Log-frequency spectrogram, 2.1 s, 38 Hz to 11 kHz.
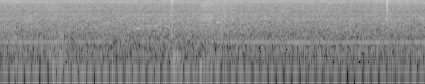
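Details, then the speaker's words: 2011 Kia Sorento idling after repair: low, even hum with a faint steady tone, and the years-long clicking at the gear shifter when the brake is pressed is gone; fixed with an O-ring on the shifter lockout lever pivot shaft. "so I got everything back together cars on and I do not hear that clicking anymore"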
